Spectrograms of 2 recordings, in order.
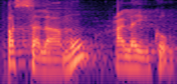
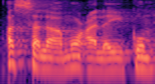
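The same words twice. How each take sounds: First: Every syllable of the greeting is pronounced fully. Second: The same.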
